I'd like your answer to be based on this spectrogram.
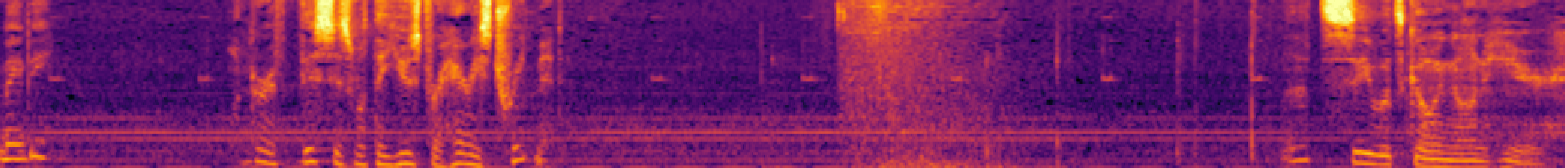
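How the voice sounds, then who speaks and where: Curious, animated young science whiz. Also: male voice, on the high side, noisy background. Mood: intrigued, eager. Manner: friendly, conversational. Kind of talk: video game acting, thinking aloud.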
